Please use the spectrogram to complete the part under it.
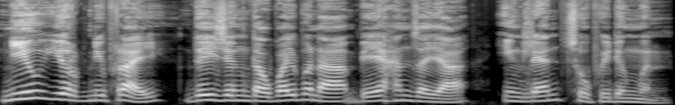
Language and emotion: Bodo, neutral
